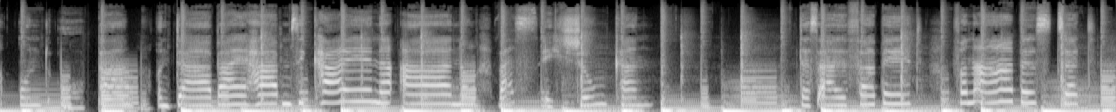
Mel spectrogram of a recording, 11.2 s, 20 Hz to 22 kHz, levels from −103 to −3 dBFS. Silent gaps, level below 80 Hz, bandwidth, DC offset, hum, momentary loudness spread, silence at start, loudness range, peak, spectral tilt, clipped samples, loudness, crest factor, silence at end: none; -16 dBFS; 19 kHz; under 0.1%; none; 5 LU; 0 s; 2 LU; 0 dBFS; -5.5 dB/octave; under 0.1%; -14 LUFS; 12 dB; 0 s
